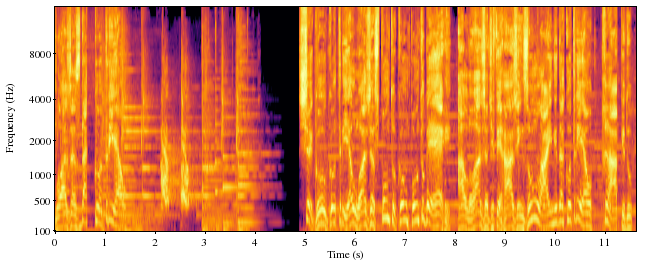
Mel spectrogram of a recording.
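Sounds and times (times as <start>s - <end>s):
speech: 0.0s - 1.6s, 4.9s - 11.6s
large dog barking with deep woofs: 2.1s - 2.9s.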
